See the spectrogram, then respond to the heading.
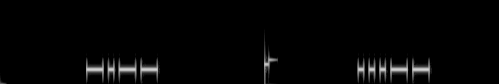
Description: Morse code, heard as a keyed tone, about 22 wpm, 700 Hz. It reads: Y 3
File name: Single-Letter-Number-22wpm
